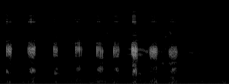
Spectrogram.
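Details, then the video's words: Black francolin calling: a rapid series of about nine harsh, grating notes, evenly spaced over nearly two seconds, followed by a faint trailing note, over quiet background hiss. "کالے تیتر کی آواز کترناک"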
